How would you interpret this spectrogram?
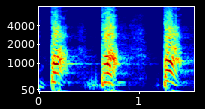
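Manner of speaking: high, sharp mock "bop" hits; imitated smacking. Pastor imitating Christians smacking people with Bibles, mock whacks.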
